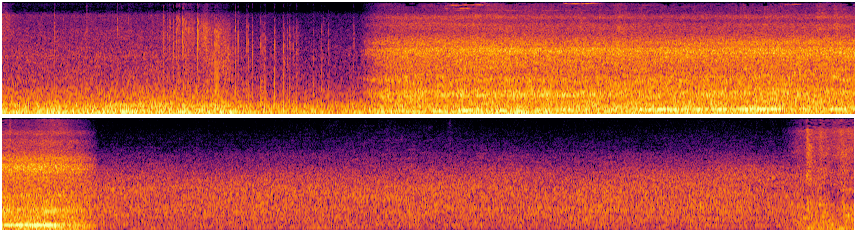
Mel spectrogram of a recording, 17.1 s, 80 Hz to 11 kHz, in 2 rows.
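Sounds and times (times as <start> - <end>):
distant traffic: 0.0 - 17.0
engine low hum: 3.5 - 9.5
loud traffic noise: 3.5 - 17.0.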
